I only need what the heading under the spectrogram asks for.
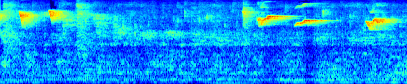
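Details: Kinoi song used as training material for cage birds: scattered high, thin whistled notes and short slurred phrases separated by pauses, over a faint hiss.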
